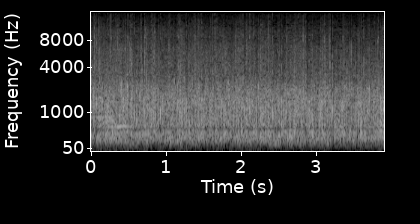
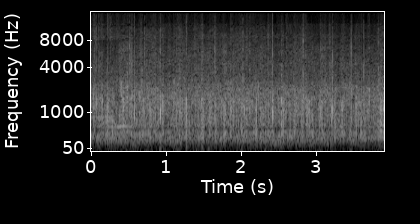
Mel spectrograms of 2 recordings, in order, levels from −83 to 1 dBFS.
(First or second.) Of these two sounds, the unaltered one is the first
